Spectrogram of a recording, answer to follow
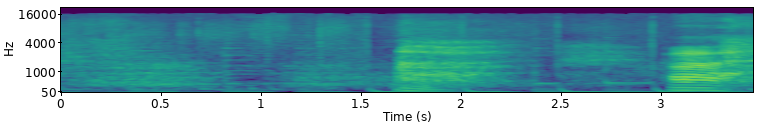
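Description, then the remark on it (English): Heavy, labored breathing after a workout interval, with loud rasping breaths repeating roughly every second or so, gasping inhales standing out near the end. “So it's gone up. Breathing rate's up. Heart rate's up.”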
